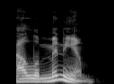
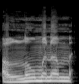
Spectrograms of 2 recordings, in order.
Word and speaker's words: aluminium: No, aluminium. – What? – That's how they say it in London. – They say aluminum, aluminium.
